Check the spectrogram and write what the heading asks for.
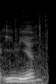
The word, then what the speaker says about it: Ymir: Ja, Ymir, wie wird ausgesprochen? Doch, genau, Ymir.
